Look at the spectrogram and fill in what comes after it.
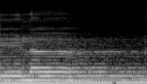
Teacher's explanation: লামের মখরাজ জিহবা অগ্রভাগ দুই পাশে দুই কিনারা, সামনের উপরের দাঁতের মাড়ির সাথে লাগিয়ে বলতে হবে লা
